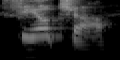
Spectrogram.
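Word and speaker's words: Fàilte: And I learned how to pronounce one of the words on the thing, Fielcha.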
